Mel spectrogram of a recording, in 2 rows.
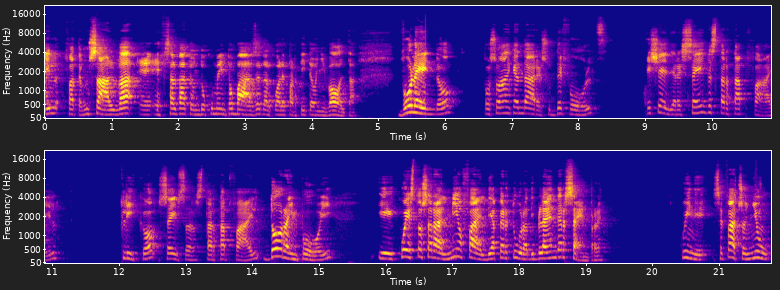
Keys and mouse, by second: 0.0 click, 15.8 click, 18.9 click.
